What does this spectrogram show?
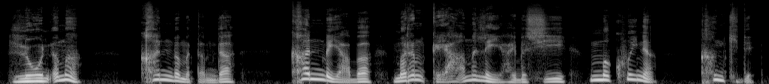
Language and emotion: Manipuri, surprised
